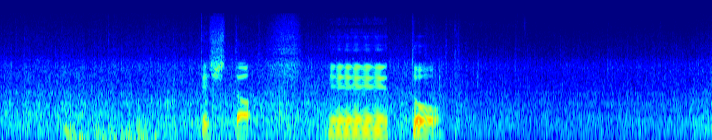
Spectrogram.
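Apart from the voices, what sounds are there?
heavy rain falling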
